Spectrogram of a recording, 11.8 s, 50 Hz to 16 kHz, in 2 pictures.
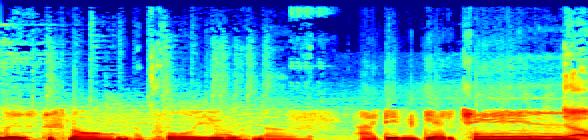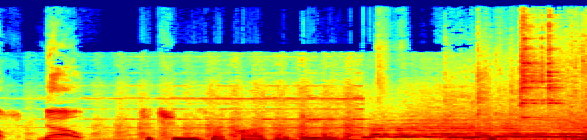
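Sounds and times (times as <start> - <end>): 
speech: 0.0 - 11.4
train whistle blowing: 5.6 - 11.7.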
